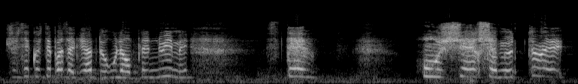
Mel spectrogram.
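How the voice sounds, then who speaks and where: Frightened wife, high piercing voice. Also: female voice, level tone, normal speed, pushed and bright, no echo, full character voice. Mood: anxious, pleading. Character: terrified wife and mother hiding a secret. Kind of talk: old French radio mystery drama acting.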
